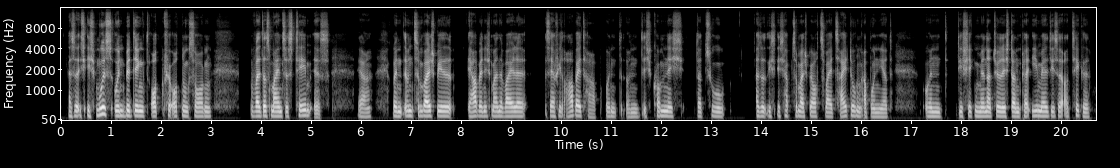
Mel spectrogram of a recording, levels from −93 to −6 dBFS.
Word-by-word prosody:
Also, 155 +1 +1
ich - - 0
ich 170 - 0
muss 210 +3 +7
unbedingt 160 -1 +3
Ord 150 0 +1
für - - 0
Ordnung 155 +1 -1
sorgen, 150 0 -1 0.8
weil 155 0 +5
das 160 +1 +3
mein 150 0 +4
System 170 +4 +1
ist, 120 -2 -5 0.5
ja? 135 +1 -4 0.4
Wenn 150 -2 +3
und, 165 -1 0
zum 160 - -2
Beispiel, 155 -1 +5 0.3
ja, 155 +1 +2
wenn 155 0 +1
ich 155 - -5
mal 150 -1 +1
'ne 150 -2 -1
Weile 150 0 +3 0.4
sehr 155 -1 -2
viel - - -5
Arbeit 160 +1 +1
habe 115 -1 -11
und 145 -1 -7
und 130 0 -7
ich - - -7
komme 160 +1 -1
nicht 150 -2 -1 0.2
dazu. 145 -1 -4 0.6
Also, 150 -2 -1
ich 150 - -7
ich 155 +2 -6
habe 160 -1 -5
zum 160 - -4
Beispiel 150 0 +1
auch 145 0 0
2 140 -2 -2
Zeitungen 155 +2 -2
abonniert 135 -2 -3 0.6
und 145 -2 -2 0.3
die 150 - -2
schicken 155 +1 -2
mir 145 0 +3
natürlich 145 0 +3
dann 140 -2 +2
per 140 +2 -1
E-Mail 155 -2 +2
diese 150 0 -2
Artikel. 155 -6 -4
150 Hz, 160 wpm, -25 LUFS, 145-160 Hz, 0.8 s, muss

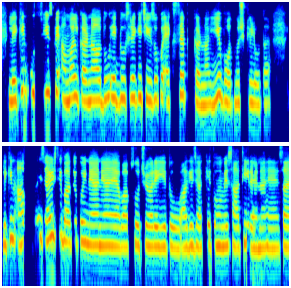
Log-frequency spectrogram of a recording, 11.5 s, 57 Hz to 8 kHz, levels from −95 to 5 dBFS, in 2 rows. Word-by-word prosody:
लेकिन 245 +8 +2
उस 325 0 +3
चीज़ 325 0 +2
पे 330 - +4
अमल 270 +4 +3
करना 250 0 +2
और 250 - +2
दू 255 +4 -1
एक-दूसरे 265 +2 0
की 275 +2 +3
चीज़ों 260 -1 0
को 285 - 0
एक्सेप्ट 290 +5 0
करना 215 -3 0
ये 245 +8 +3
बहुत 235 -4 -2
मुश्किल 230 0 -2
होता 220 +1 -6
है। 225 - -11 0.4
लेकिन 275 +5 +1
आप 245 +2 +1 0.3
ज़ाहिर-सी 315 +4 +3
बात 275 -2 +3
है 280 - -6
कोई 275 -1 +1
नया 245 -1 +2
नया 235 0 +2
है 235 -1 +3
अब 225 0 -2
आप 225 -1 -1
सोच 245 0 -3
रहे 240 - +1
हो - - +2
अरे 230 0 +4
ये 230 0 +1
तो 220 -2 -2
आगे 225 +2 0
जाके 230 +2 -3
तो 245 - -6
हमें 235 0 +2
साथ 230 -2 -3
ही 255 - +1
रहना 215 0 0
है। 215 0 -3
ऐसा 225 +1 0
240 Hz, 235 wpm, -24 LUFS, 225-270 Hz, 0.4 s, पे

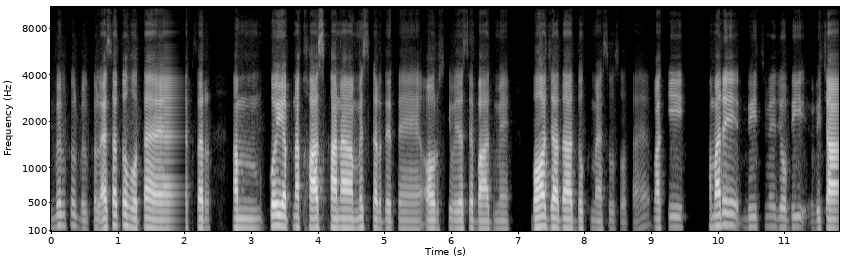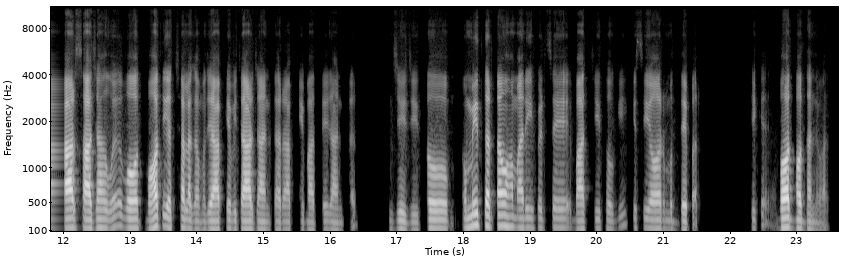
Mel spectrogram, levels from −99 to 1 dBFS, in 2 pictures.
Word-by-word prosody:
बिल्कुल, 160 +4 -8
बिल्कुल, 120 0 -10
ऐसा 135 +5 +2
तो 165 0 0
होता 140 0 0
है। 125 0 +1
अक्सर 125 +1 -2 0.4
हम 135 0 +3 0.4
कोई 160 0 +7
अपना 150 0 +4
ख़ास 135 0 +6
ख़ाना 135 -1 +6
मिस 130 0 -6
कर 130 -1 -3
देते 125 +1 -10
हैं 120 0 -9
और 120 0 -1
उसकी 125 +2 -18
वजह 125 0 -3
से 125 +1 -7
बाद 115 -1 -1
में 115 0 -12 0.4
बहुत 145 +3 +7
ज़्यादा 135 -2 +4
दुख 125 -1 -9
महसूस 115 0 -14
होता - - -22
है। 145 +3 -22
बाकी 140 +2 -7 0.4
हमारे 155 +4 +3 0.3
बीच 140 0 -13
में 145 -1 -17
जो 140 -1 -9
भी 145 +2 -11 0.2
विचार 130 +1 +5
साझा 130 -1 +3
हुए, 130 +5 -6
बहुत 130 -2 +1
बहुत 150 +5 +3
ही 150 - -3
अच्छा 135 +1 -3
लगा 120 -3 -5
मुझे 115 +1 -10
आपके 115 +1 -1
विचार 115 -1 +1
जानकर, 110 0 -7
आपकी 110 0 -11
बातें 110 +1 -11
जानकर। 105 -2 -14 0.5
जी, 115 0 -9
जी 110 +1 -16
तो 125 -1 0 0.3
उम्मीद 155 +5 -1
करता 155 0 +1
हूँ 155 -1 +3
हमारी 135 -1 -5
फिर 135 - -12
से 135 -2 -10
बातचीत 120 +2 -6
होगी 120 +7 -16
किसी 135 0 -14
और 125 0 -2
मुद्दे 115 -1 -8
पर, - - -15 0.8
ठीक 125 -1 -20
है। - - -21
बहुत-बहुत 130 -4 +4
धन्यवाद। 105 -3 -13
130 Hz, 175 wpm, -21 LUFS, 120-140 Hz, 0.8 s, कोई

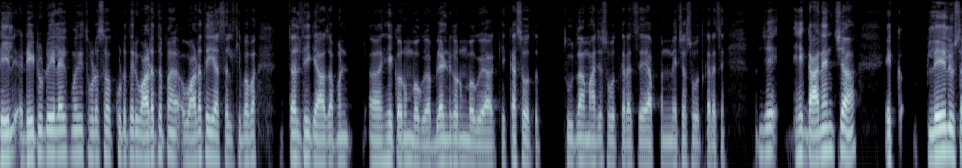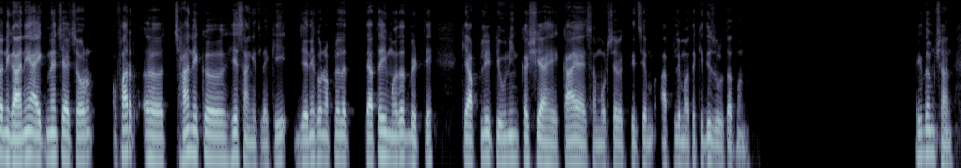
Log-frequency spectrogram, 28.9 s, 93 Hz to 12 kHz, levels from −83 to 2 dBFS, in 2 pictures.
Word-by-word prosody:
Daily 125 +2 +4
day 125 - +6
to 140 - +1
day 135 0 +7
life 140 -1 +3
मध्ये 135 0 -1
थोडंसं 130 +1 -2
कुठेतरी 130 0 -2
वाढत 120 +1 +4
प - - 0 0.3
वाढतही 130 +3 +2
असेल, 110 -2 -1
की 120 - -6
बाबा 115 +2 0 0.5
चल 125 -2 +3
ठीक 125 -2 -1
आहे, 110 -1 +5
आज 110 +1 -1
आपण 110 +1 -3 0.3
अ, 105 -1 0
हे 110 +2 -1
करून 110 0 +1
बघूया 95 -2 -1
ब्लेंड 110 +1 +2
करून 110 0 -2
बघूया, 95 -2 +1
की 95 +2 -11
कसं 110 +1 0
होतं, 105 - -4 0.4
तुला 110 0 -1
माझ्यासोबत 105 0 -4
करायचं 100 0 -3
आहे. 100 - +1
आपण 100 +1 -4
याच्यासोबत 100 +1 -6
करायचं - - -4
आहे. - - -29 0.4
म्हणजे 150 +2 +1 0.3
हे 140 - +3
गाण्यांच्या 140 +2 +7 0.5
एक - - -5 0.4
प्लेलिस्ट 140 +1 +8
आणि 130 -2 +3
गाणे 115 +3 +6
ऐकण्याच्या 125 +1 +2
याच्यावरून 120 +2 0 0.4
फार 145 +1 +4 0.2
अ, 120 -2 +2 0.2
छान 125 +5 +1
एक 135 0 -3
अ, 120 -1 +3
हे 130 - +1
सांगितलं 100 -6 -7
आहे, 95 - -7
की 115 +2 -4 0.2
जेणेकरून 120 +3 -1
आपल्याला 120 +1 -2 0.3
त्यातही 130 +3 +2
मदत 120 0 -1
भेटते, 110 +1 -4 0.5
की 115 - -1
आपली 120 +4 0
ट्यूनिंग 120 +1 -3
कशी 110 -2 -1
आहे? 100 -2 0
काय 105 +1 +1
आहे? 95 -2 -2
समोरच्या 95 +2 -7
व्यक्तीचे 95 +1 -7 0.3
आपली 105 -1 -7
मतं 100 +2 -7
किती 115 +1 -4
जुळतात 90 -4 -5
म्हणू - - -13 2.5
एकदम 140 +2 -3
छान. 90 -2 -5
115 Hz, 160 wpm, -23 LUFS, 105-130 Hz, 2.5 s, प्लेलिस्ट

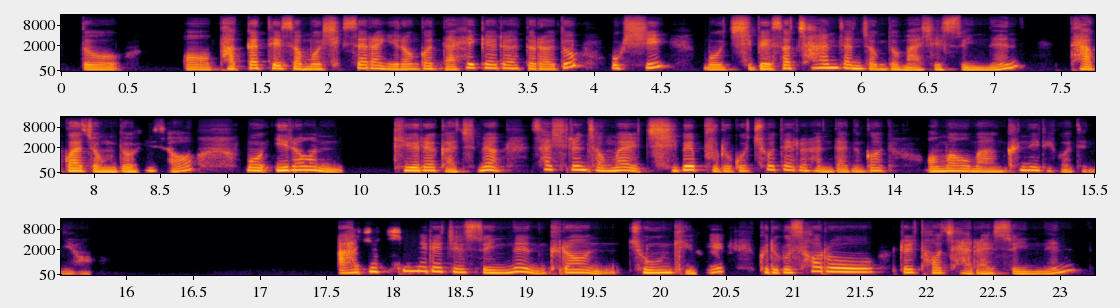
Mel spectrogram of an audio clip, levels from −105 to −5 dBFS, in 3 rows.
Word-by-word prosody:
또 145 -3 -1 0.5
어 145 -2 -2
바깥에서 195 +3 +1
뭐 160 0 +1
식사랑 205 +5 -1
이런 160 +1 0
건 180 -1 -2
다 170 - -4
해결을 225 +4 +1
하더라도 185 - -1 0.2
혹시 245 - -1 0.2
뭐 145 -1 -1
집에서 160 +7 +1
차 205 +3 +1
1 245 0 +6
잔 220 -5 +2
정도 150 -5 -2
마실 130 +3 -3
수 140 0 -4
있는 135 - 0 0.4
다과 165 +1 +3
정도 145 -3 +1
해서 190 +5 -3 0.4
뭐 195 -2 +3
이런 205 - +4 0.4
기회를 200 -1 +4
가지면 170 +8 0 0.2
사실은 245 -1 +1
정말 190 -3 +2
집에 185 +8 +4
부르고 170 -6 -4
초대를 230 +1 -2
한다는 135 -1 -4
건 190 +4 -1 0.3
어마어마한 150 -3 +1
큰일이거든요. 135 - -3 2.0
아주 200 +7 +3
친밀해질 265 -3 0
수 215 -1 -3
있는 180 - +2
그런 195 -3 -1
좋은 190 0 +4
기회 150 -6 -4 0.5
그리고 195 -2 0
서로를 230 -3 +2
더 170 - -3
잘 155 -4 -5
알 140 +1 -1
수 140 -1 -6
있는 135 - -3
185 Hz, 275 characters per minute, -23 LUFS, 150-220 Hz, 2.0 s, 1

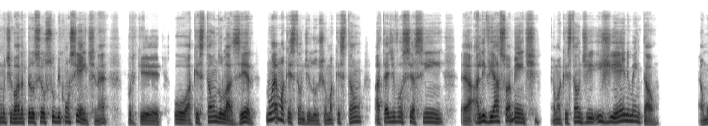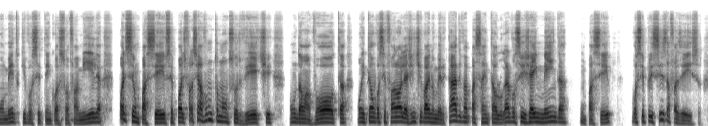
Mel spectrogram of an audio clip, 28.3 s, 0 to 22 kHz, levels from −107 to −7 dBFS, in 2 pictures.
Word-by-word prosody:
motivada 130 -1 0
pelo 140 +1 +2
seu 135 +1 +2
subconsciente, 140 - 0
né, 90 - -4 0.4
porque 90 -7 -2 0.2
o 105 -3 +1
a 95 - -2
questão 150 +7 -1
do 135 - +3
lazer 115 - +3 0.2
não 205 +3 +1
é - - +5
uma 200 -6 0
questão 130 -4 -3
de 105 0 -4
luxo, 90 +1 -5
é - - -8
uma 110 +2 -4
questão 145 +7 -5 0.2
até 115 +5 0
de 145 +1 -2
você 145 0 -2
assim 135 -1 -2 0.4
eh, 85 - -1
aliviar 155 +3 +3
a - - -1
sua - - +1
mente, 135 -4 -1 0.2
é - - -15
uma 110 +1 -4
questão 145 +3 -2
de 130 +2 -2
higiene 145 +5 +2
mental. 135 - -3 0.8
É - - -11
um 90 - -7
momento 110 +5 -3
que - - -6
você 115 -3 -5
tem 105 -2 -6
com 105 - -6
a 100 - -1
sua 100 - -5
família, 115 +8 0 0.3
pode 205 - +3
ser 160 -3 +3
um 140 - 0
passeio, 125 0 +3
você 130 - -2
pode 140 0 +3
falar - - -2
assim: - - -1
"Ah, - - +5
vamos 195 +3 -1
tomar 165 -6 0
um 140 - -2
sorvete, 120 +3 -1 0.3
vamos 135 0 -3
dar 125 -1 +4
uma 110 -6 -1
volta", 125 +4 +5 0.2
ou 140 - 0
então 145 +2 +2
você 135 0 -1
fala: 145 +3 +4
"Olha, 140 -3 +6
a - - +2
gente 140 +4 -3
vai 135 -1 +6
no 130 - -1
mercado 155 +10 +3
e 155 - -5
vai 145 -1 0
passar 130 -2 -3
em 125 - -4
tal 125 -2 0
lugar", 130 +5 +2
você 140 0 +1
já 135 +3 +5
emenda 135 0 +1 0.2
um 110 - -9
passeio. 115 +4 -3 0.4
Você - - -1
precisa 180 +5 -1
fazer 100 -4 -2
isso, 80 -3 -8
130 Hz, 185 wpm, -24 LUFS, 115-145 Hz, 0.8 s, Olha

